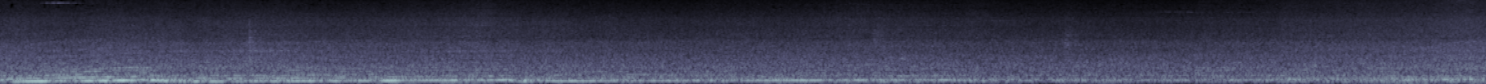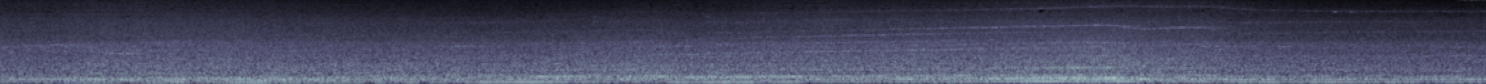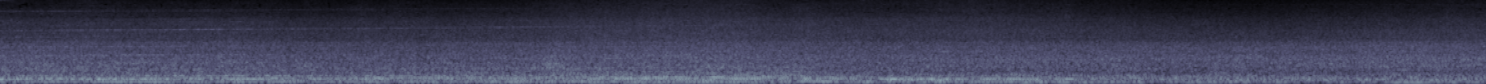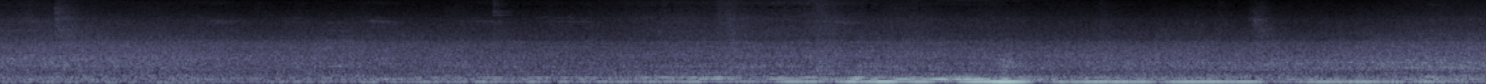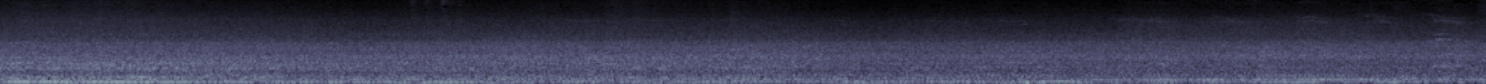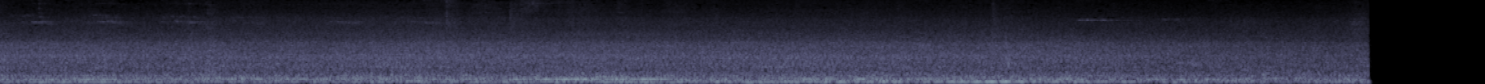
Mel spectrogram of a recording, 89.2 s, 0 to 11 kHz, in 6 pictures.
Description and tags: A busy city street, in Athens, Greece recorded from the 6th floor. I used a Zoom H1 stereo recorder.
